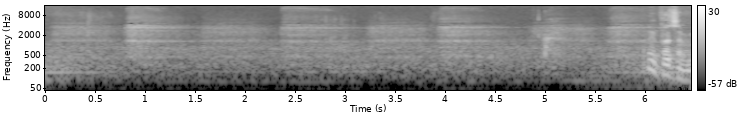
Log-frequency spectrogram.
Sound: hard breath

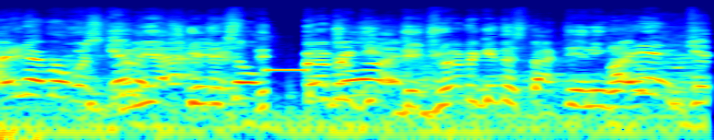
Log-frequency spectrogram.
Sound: beep

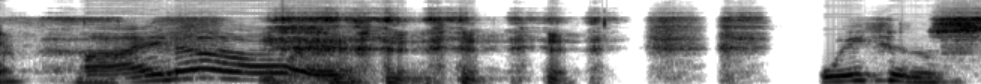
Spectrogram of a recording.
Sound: laughs

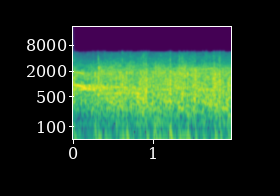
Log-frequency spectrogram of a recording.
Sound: applause

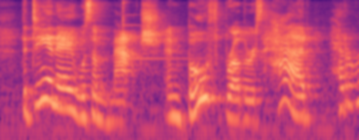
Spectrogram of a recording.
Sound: chiming

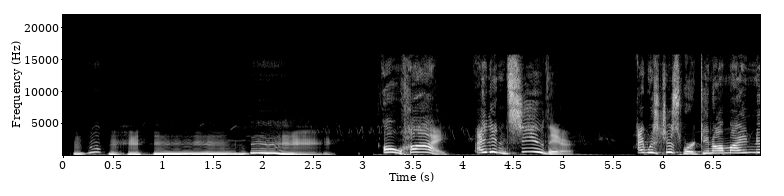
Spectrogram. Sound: humming

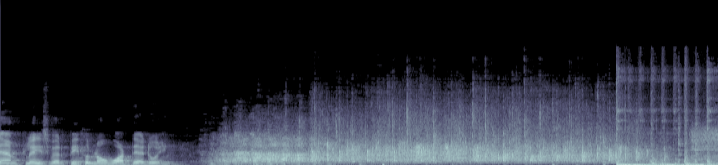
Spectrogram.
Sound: laughter/Applause

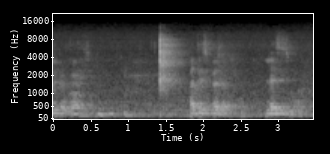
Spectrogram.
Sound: blonde woman laughs

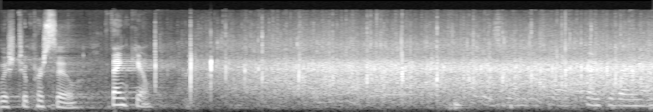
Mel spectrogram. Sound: applause

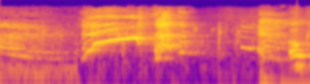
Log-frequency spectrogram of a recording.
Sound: crazy laughs

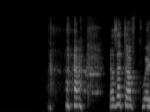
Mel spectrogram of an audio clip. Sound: laughs

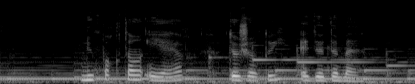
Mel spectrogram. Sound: French

